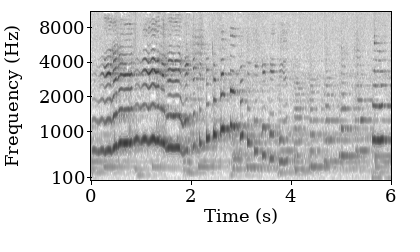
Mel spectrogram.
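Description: Operatic soprano singing with wide vibrato over an orchestra: a held high phrase that climbs, then a quick run of notes stepping downward, while the orchestra plays short detached chords beneath.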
